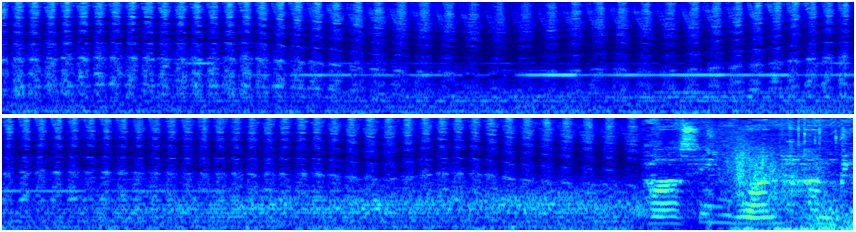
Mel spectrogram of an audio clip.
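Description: A small submarine's engine hums steadily underwater.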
